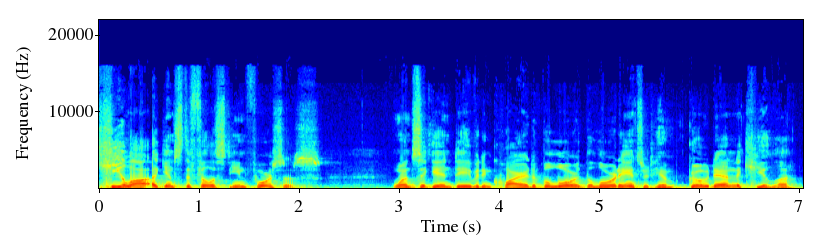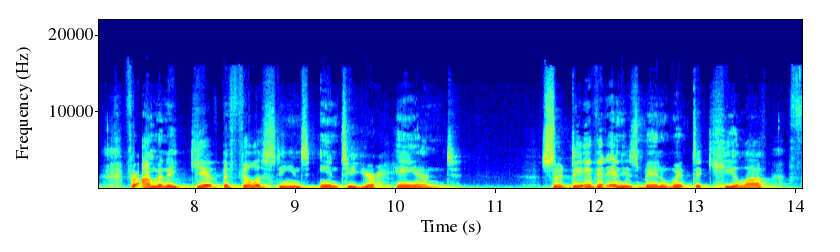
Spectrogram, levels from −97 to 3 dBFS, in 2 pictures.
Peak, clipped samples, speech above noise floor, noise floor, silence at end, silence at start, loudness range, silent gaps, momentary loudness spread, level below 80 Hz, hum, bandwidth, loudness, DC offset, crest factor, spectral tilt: -4 dBFS; under 0.1%; 35 dB; -53 dBFS; 0.25 s; 0 s; 3 LU; none; 8 LU; -56 dBFS; none; 14 kHz; -18 LUFS; under 0.1%; 14 dB; -8 dB/octave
